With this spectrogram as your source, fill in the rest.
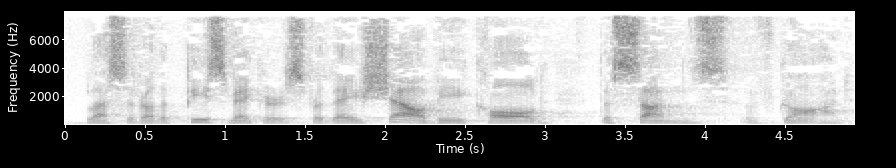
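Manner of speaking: measured, unhurried reading of the Beatitudes; scripture reading. Acted. Preacher reads the Beatitudes to the congregation, solemn reading. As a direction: read each blessing as sacred text.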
